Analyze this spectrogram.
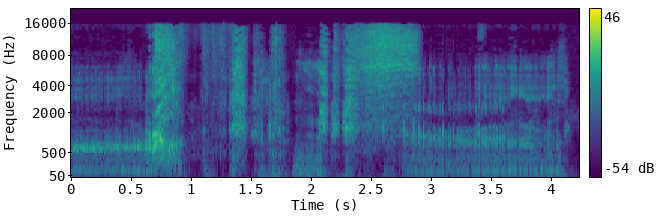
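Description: An angry Rottweiler gives a loud, harsh bark followed by deep, rumbling growls.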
